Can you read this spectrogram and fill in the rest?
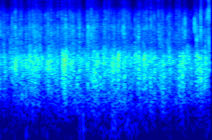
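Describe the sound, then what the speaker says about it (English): Steady applause from a conference audience fills the whole stretch, a dense even patter of many hands clapping at moderate distance. "Please give them a round of applause."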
